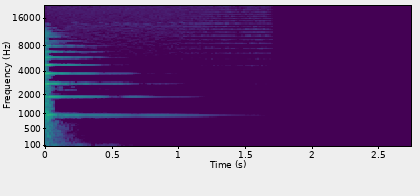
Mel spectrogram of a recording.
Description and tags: a# octave 6
notes, piano, octave6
